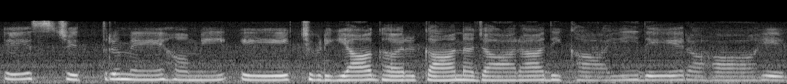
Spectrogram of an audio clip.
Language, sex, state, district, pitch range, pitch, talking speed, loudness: Hindi, female, Madhya Pradesh, Dhar, 195-210 Hz, 200 Hz, 90 wpm, -15 LUFS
